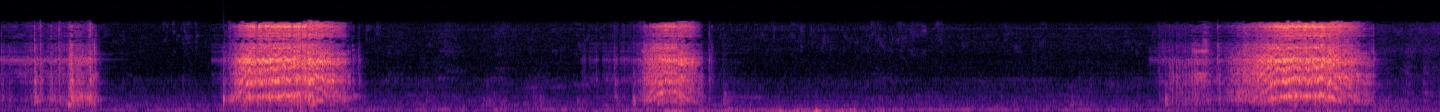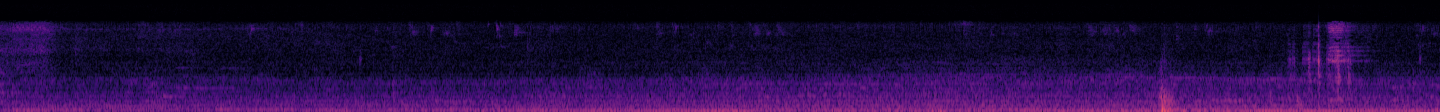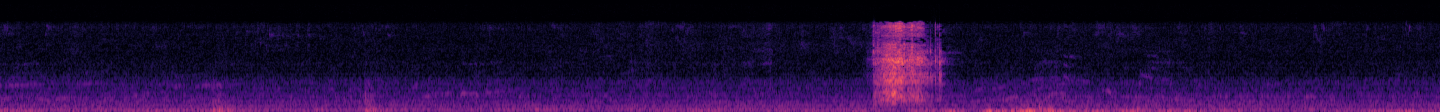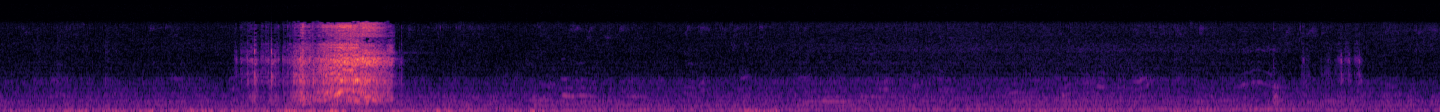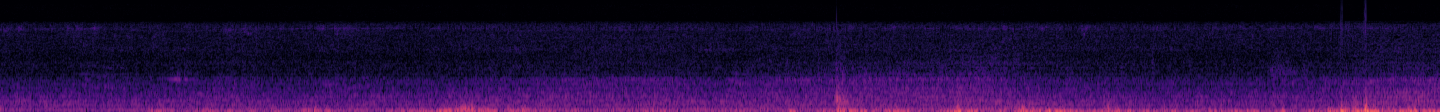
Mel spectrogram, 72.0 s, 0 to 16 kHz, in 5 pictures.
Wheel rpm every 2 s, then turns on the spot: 0, 40, 0, 10, 0, 0, 60, 0, 0, 0, 0, 0, 0, 0, 0, 0, 0, 0, 0, 0, 0, 0, 0, 20, 0, 0, 0, 0, 0, 0, 0, 0, 0, 0, 0, 0.
none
